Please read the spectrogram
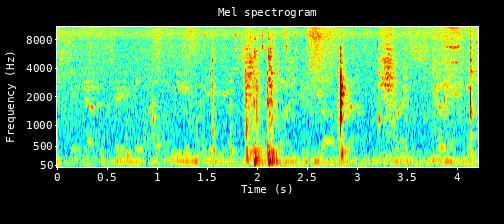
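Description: A few faint, sharp clicks from small-parts handling as a copper push rod is worked to draw the reed back inside a wooden game call, over a low steady hum.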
